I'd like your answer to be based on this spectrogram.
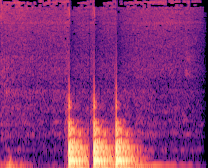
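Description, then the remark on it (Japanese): Three firm knocks on the wooden door of a room on the second floor, knocked from the outside just after it was shut, in quick, even succession, fairly loud, each with a hollow low thud and a short resonant decay, then quiet. “僕が今閉めたばかりの部屋のドア。それが外側からノックされた。”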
